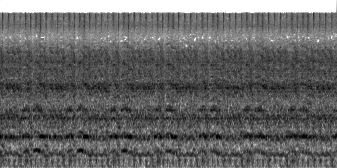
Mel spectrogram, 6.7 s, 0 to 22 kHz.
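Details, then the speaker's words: 7.3 Powerstroke (Navistar T444E) turbo diesel, stored almost 2 years, first start attempt, in gear with no driveshafts: steady cranking with even compression pulses, some smoke, never catches; no power found at the glow plugs. "it's making some smoke but it didn't fire so let's check make sure our glow plugs are working"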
